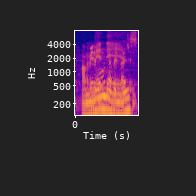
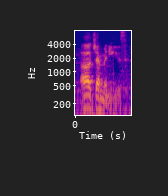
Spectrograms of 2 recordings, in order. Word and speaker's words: JAMMINIZ: Yeah, JAMMINIZ. How do you actually pronounce that? JAMMINIZ.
